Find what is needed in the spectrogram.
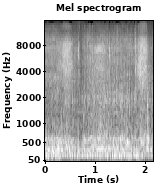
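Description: Yamaha TTR-90 mini dirt bike's small single-cylinder four-stroke engine running steadily, with rough noise over it and two brief hissing swells, about half a second in and near the end.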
